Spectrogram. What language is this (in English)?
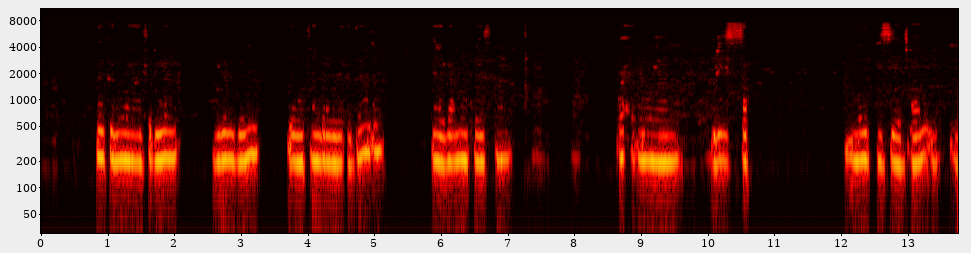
Somali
